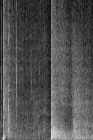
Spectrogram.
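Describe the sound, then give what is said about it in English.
Two sharp explosive bangs from bird bangers set off to scare eagles away: a softer pop, then about a second later a much louder crack that rings and fades slowly. No voices. “We can move them with the bird bangers.”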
